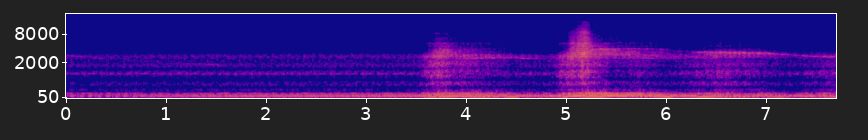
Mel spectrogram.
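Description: Ford E350's 7.3 Power Stroke V8 turbo-diesel, fitted with a Holset HX50 turbo, hybrid injectors and dual 5-inch exhaust, idling and then blipped twice, about three and a half and five seconds in. After the blips a high turbo whistle falls slowly in pitch as it spools down.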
